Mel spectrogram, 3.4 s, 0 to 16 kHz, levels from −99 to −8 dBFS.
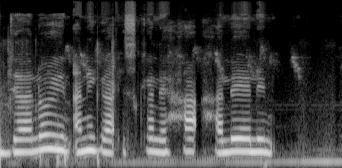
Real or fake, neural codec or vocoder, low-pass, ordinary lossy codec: real; none; 14.4 kHz; Opus, 32 kbps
